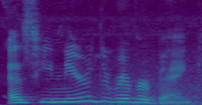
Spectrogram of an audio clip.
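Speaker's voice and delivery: ordinary delivery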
